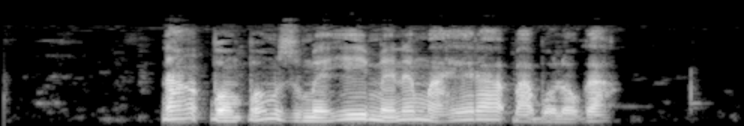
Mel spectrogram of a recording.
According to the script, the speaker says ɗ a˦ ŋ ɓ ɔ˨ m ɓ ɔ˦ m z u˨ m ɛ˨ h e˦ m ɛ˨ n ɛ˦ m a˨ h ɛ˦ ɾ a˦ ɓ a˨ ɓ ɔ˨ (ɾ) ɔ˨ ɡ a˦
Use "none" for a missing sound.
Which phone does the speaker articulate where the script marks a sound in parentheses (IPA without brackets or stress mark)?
l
